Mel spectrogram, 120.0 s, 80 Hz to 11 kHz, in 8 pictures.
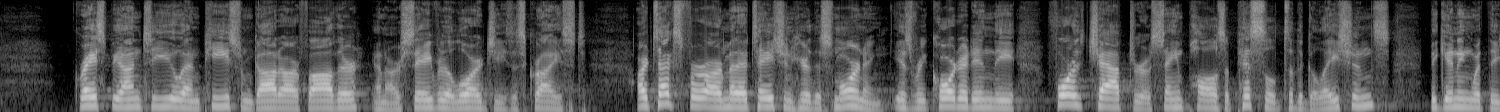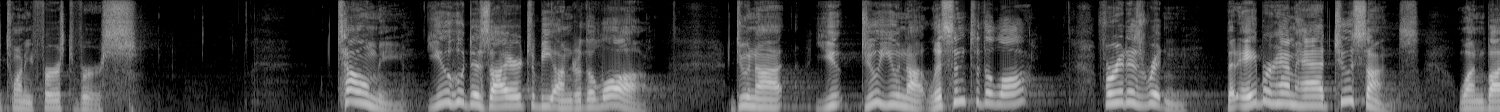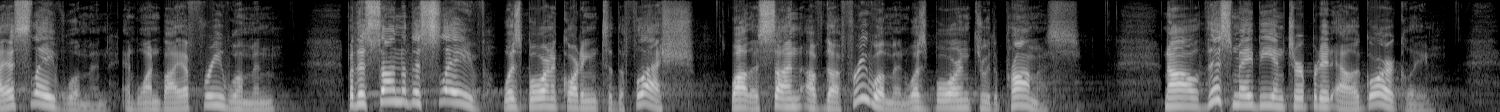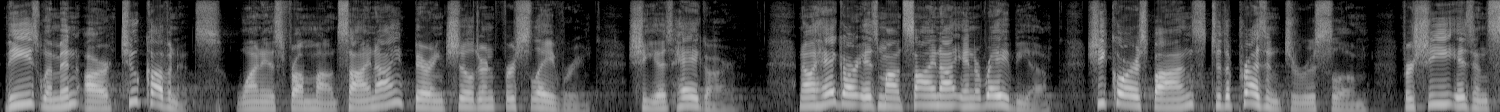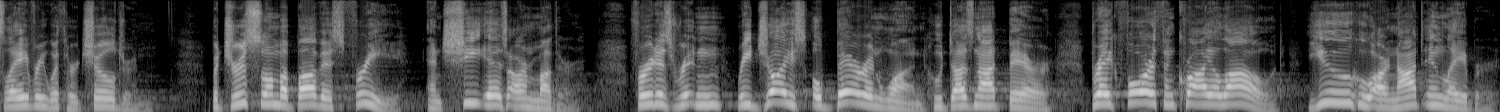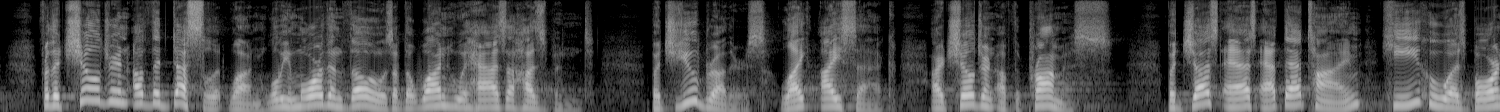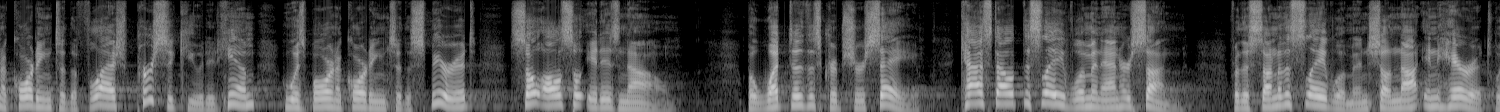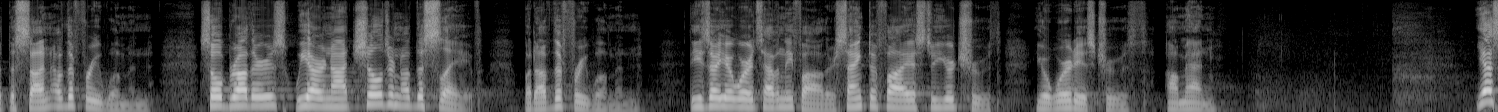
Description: Complete service audio for Chapel - Monday, March 31, 2025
